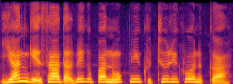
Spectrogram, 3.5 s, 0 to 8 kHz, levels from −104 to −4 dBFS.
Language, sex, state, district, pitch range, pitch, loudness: Garo, female, Meghalaya, South Garo Hills, 215-265 Hz, 255 Hz, -15 LUFS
